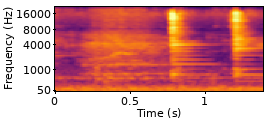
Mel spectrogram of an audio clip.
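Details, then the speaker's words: Yamaha Virago rear wheel, just refitted for the first time in years, spun by hand gives two sharp metallic rings; the wheel is snagging, with a slightly bent part rubbing around its outside. "What are you binding on? What are you metally noising on? What's going on? It sounds like that when it's ringing."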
